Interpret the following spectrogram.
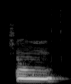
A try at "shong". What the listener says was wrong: Yeah, I feel like you've lost the sh now. So remember, it's sh. This is sh.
